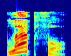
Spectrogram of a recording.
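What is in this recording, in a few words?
"lapful", British English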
